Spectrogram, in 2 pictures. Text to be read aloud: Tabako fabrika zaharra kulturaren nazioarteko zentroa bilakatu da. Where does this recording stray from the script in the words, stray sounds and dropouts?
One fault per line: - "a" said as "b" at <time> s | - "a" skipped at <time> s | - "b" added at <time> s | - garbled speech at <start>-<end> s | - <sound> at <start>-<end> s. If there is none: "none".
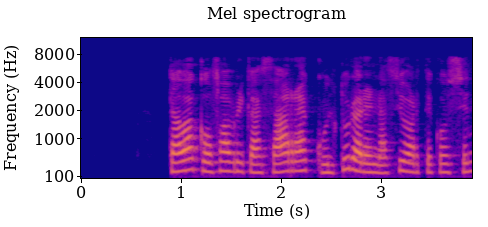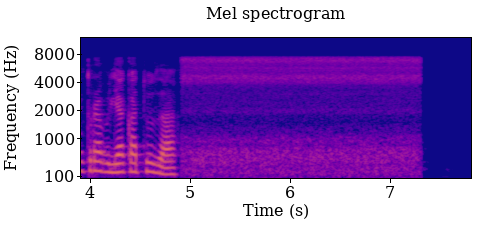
none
